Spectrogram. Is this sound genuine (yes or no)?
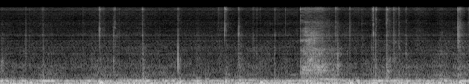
no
